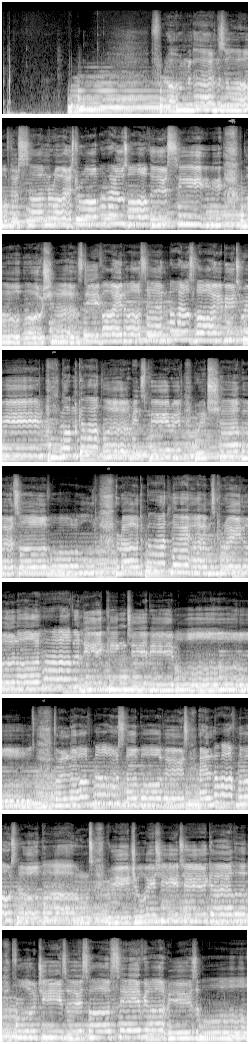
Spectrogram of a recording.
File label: Love Knows No Borders tenor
